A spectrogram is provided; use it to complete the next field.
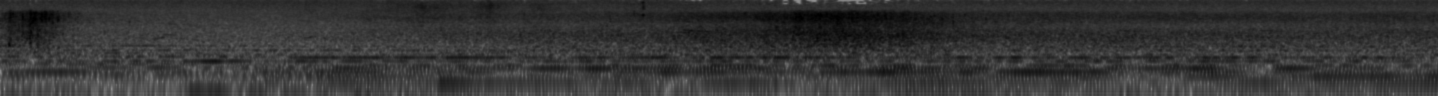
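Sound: ocean waves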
